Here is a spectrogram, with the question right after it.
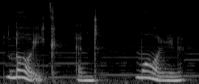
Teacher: the sound I is replaced by oi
